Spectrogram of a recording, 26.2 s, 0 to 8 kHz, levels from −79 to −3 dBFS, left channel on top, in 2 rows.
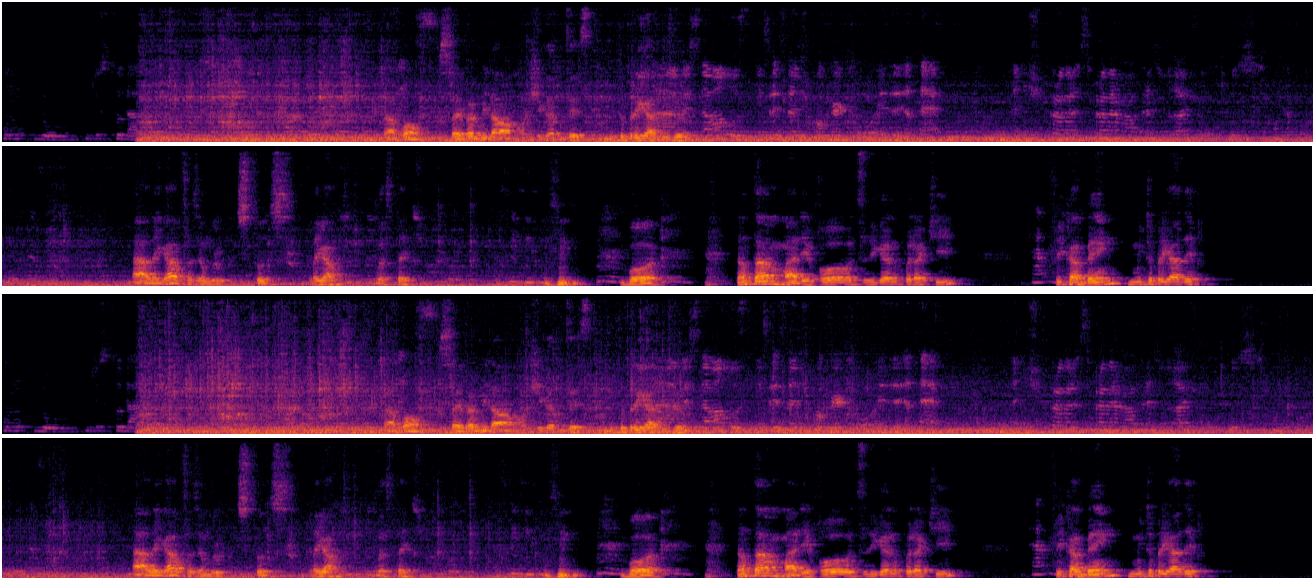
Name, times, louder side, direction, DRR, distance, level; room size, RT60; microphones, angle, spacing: voice 1, 0.0-2.8 3.7-4.1 4.8-5.2 6.5-13.5 16.4-18.6 19.0-19.4 19.7-20.0 23.4-23.9, right 1 dB, 15° right, -3 dB, 1.1 m, -44 dB
sound 1, 1.3-18.6, equal, 40° right, 0.8 m, -34 dB
voice 2, 3.8-6.9 14.4-16.5 16.8-17.2 18.7-18.8 19.3-19.6 20.5-22.6 23.7-25.1, equal, 5° left, -1 dB, 0.3 m, -26 dB
5.1 x 3.0 x 2.3 m, 0.43 s
head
